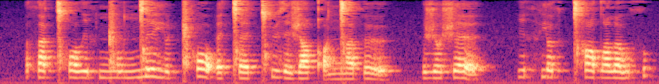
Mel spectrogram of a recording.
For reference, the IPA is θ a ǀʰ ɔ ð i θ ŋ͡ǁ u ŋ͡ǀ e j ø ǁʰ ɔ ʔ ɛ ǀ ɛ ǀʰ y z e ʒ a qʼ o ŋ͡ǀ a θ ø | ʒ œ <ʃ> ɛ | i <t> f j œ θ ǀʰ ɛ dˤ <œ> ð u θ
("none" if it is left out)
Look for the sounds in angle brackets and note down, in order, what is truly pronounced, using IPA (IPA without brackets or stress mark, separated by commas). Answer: ʃ, θ, ø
